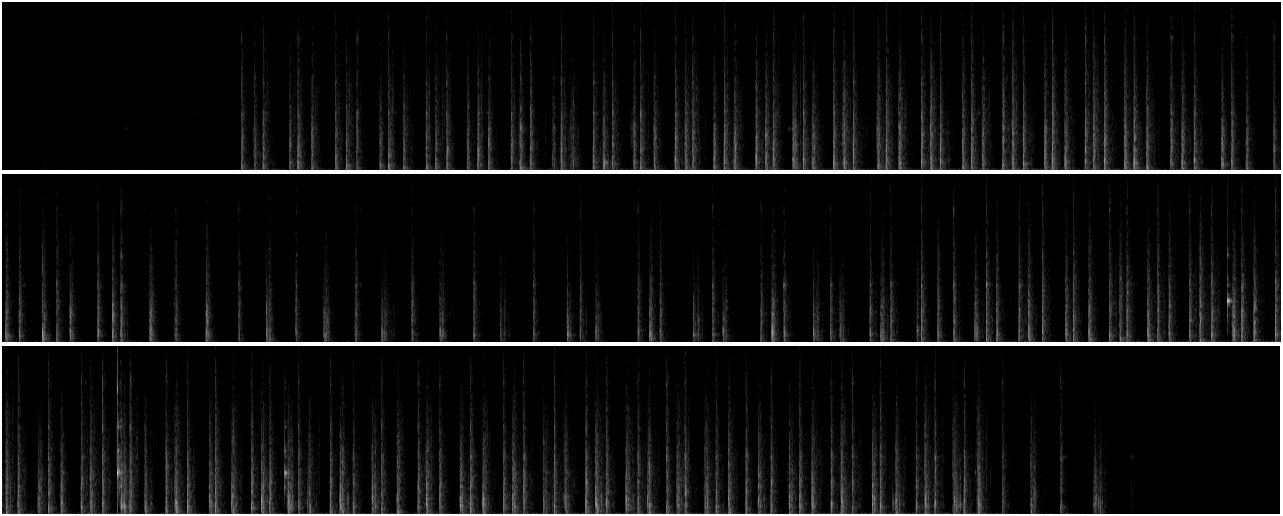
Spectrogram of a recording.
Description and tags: I recorded , this sound using the sand box , that was available to me in the SoundBooth on my campus. I created the horses hoof running sound, by stomping a wooden block into the sand box repetitively and I tried to mimic how a horse would run or move. I also played around with the pacing of the sound recording. So it can be used for a horse that is speeding up and slowing down.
